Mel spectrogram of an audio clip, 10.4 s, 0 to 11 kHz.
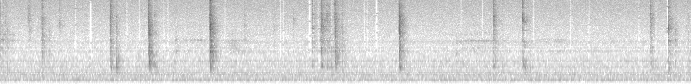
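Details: Commodore 1541 floppy drive of unknown origin, tested with a Vic-20 while formatting a disk. Sharp, irregular head-stepping ticks, about one a second, over a quiet hum, with the LED flashing. The drive fails to format and the cause is unknown.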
